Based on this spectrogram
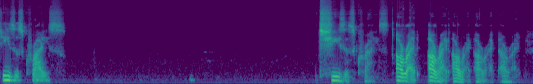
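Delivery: tearful, crying voice. Getting emotional while telling a story to the audience, crying while talking. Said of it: "Fucking crying on here".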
